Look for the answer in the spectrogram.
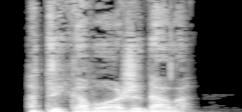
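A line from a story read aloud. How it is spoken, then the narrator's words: Nervous hiss. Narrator (Russian): нервно прошипел Млок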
